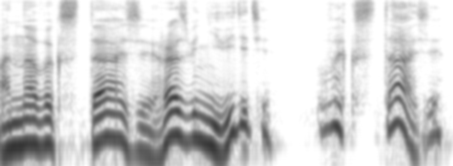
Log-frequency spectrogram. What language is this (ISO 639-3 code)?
rus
